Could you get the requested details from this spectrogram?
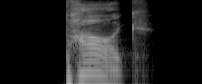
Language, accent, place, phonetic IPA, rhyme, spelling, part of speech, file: German, Germany, Berlin, [paʁk], -aʁk, park, verb, De-park.ogg
- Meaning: 1. singular imperative of parken 2. first-person singular present of parken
